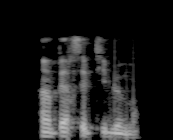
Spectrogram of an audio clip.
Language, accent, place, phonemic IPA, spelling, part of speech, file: French, France, Lyon, /ɛ̃.pɛʁ.sɛp.ti.blə.mɑ̃/, imperceptiblement, adverb, LL-Q150 (fra)-imperceptiblement.wav
- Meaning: imperceptibly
